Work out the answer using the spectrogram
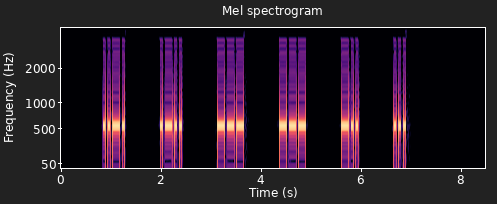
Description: Morse code, heard as a keyed tone, about 25 wpm, spaced as for 10 wpm, 550 Hz. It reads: FLOODS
